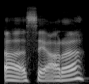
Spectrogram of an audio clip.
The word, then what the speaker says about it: Ceará: Fun fact, like C-E-A-R-A. It's pronounced Ceará, but it's like a place in Brazil.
